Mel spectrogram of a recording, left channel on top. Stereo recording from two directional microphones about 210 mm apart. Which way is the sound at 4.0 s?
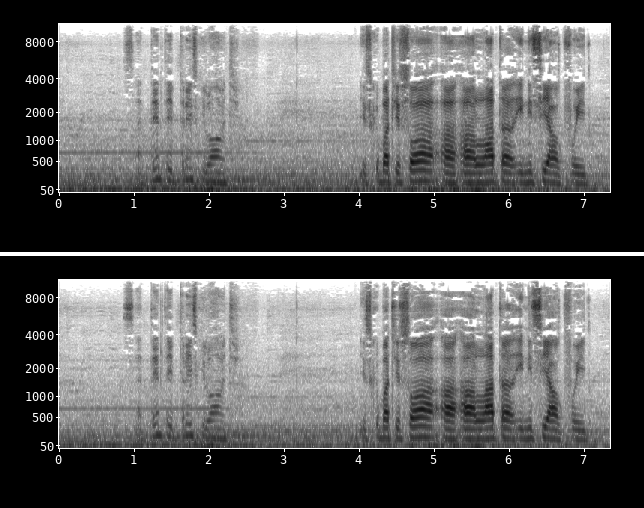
15° right (ahead or behind).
